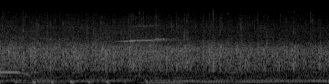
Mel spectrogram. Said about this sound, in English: One more time, I know you clapped a lot. Can you let all of our ladies know how much you appreciate them? Thank God for them.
